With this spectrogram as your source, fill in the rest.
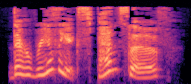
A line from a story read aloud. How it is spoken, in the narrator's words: I gasp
